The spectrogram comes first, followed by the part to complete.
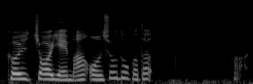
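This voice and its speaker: A woman with a Hong Kong Cantonese accent, telling stories casually as an interview guest, expressive and mixing in English words. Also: fairly high pitch, moderate pace, clear, resonant tone, no room sound. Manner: expressive, exclaims in wonder, mixes in English words. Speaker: interview guest, theatre performer.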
